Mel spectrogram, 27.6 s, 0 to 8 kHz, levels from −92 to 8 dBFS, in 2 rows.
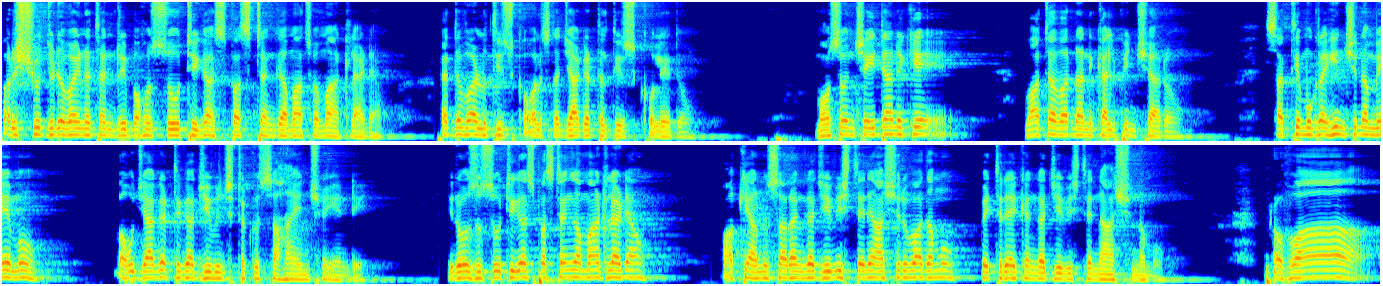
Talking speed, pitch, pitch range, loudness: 75 wpm, 135 Hz, 115-145 Hz, -21 LUFS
